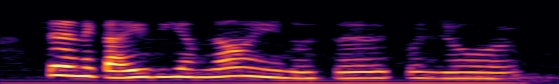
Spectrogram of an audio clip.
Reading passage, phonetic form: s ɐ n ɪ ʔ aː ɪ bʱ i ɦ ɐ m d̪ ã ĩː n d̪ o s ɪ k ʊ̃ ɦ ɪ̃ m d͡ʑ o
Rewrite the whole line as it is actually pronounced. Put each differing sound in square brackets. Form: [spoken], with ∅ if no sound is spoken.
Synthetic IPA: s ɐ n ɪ [k] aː [i] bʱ i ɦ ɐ m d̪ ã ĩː n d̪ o s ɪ k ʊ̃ ɦ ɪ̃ [ɲ] d͡ʑ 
